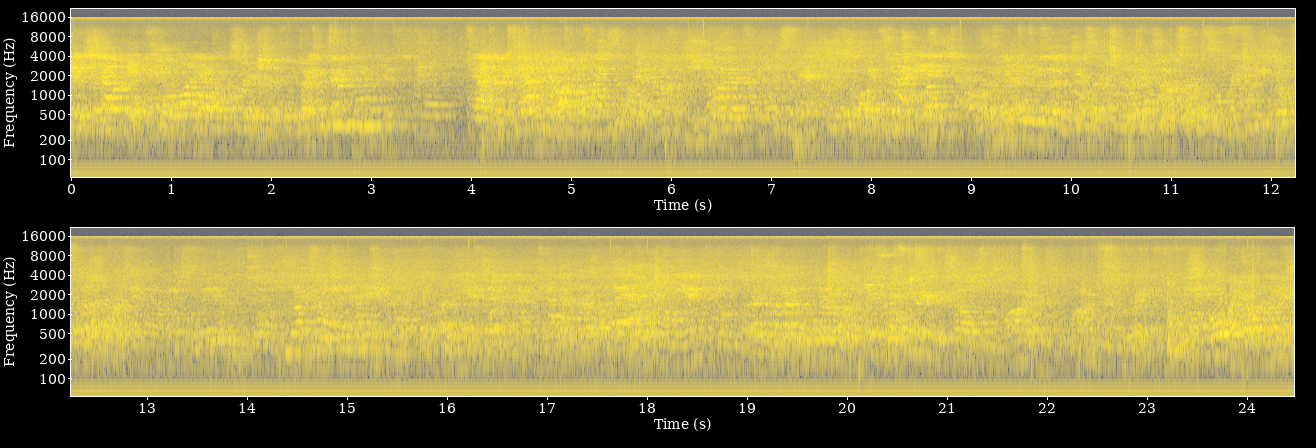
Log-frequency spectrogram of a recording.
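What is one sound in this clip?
Teenagers sing together through microphones.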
